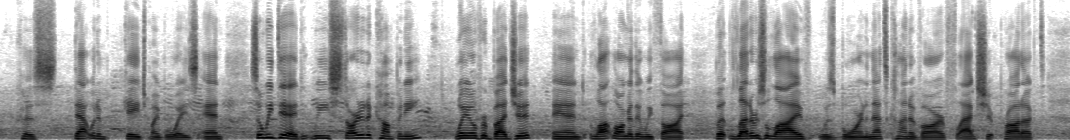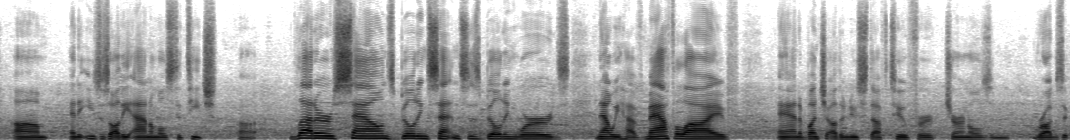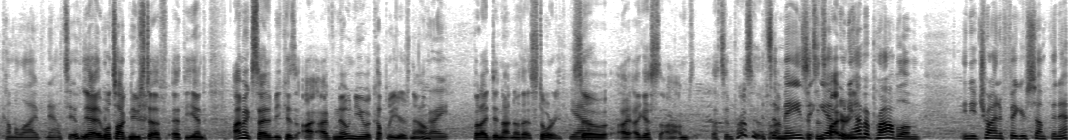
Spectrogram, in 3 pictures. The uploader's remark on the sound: This episode was prerecorded at a conference in the exhibit hall booth of one of my favorite companies, Alive Studios!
